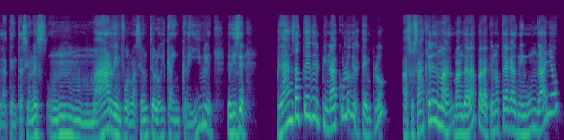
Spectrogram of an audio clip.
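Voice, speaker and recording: Bible teacher, middle-aged man, Mexican accent, gravelly voice, wanders into asides and pulls himself back. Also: mid-range voice, darkish tone. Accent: Mexican Spanish. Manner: digressive, chatty, self-deprecating asides. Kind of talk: classroom lecture.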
